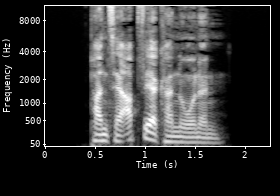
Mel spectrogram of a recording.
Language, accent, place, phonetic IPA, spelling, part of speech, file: German, Germany, Berlin, [ˌpant͡sɐˈʔapveːɐ̯kaˌnoːnən], Panzerabwehrkanonen, noun, De-Panzerabwehrkanonen.ogg
- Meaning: plural of Panzerabwehrkanone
